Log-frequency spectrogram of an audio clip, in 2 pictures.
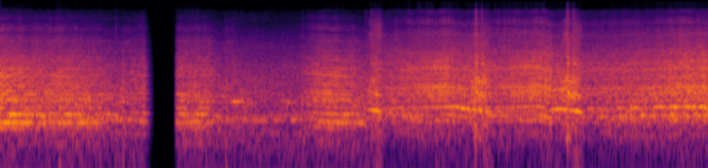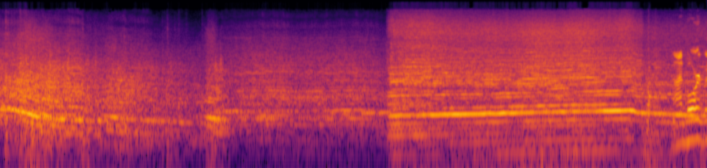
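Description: Race cars in an IROC series event at Wilkesboro roar continuously around the track, engines rising and falling as they battle in close contact, with commentary voices talking over the steady loud racing noise.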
